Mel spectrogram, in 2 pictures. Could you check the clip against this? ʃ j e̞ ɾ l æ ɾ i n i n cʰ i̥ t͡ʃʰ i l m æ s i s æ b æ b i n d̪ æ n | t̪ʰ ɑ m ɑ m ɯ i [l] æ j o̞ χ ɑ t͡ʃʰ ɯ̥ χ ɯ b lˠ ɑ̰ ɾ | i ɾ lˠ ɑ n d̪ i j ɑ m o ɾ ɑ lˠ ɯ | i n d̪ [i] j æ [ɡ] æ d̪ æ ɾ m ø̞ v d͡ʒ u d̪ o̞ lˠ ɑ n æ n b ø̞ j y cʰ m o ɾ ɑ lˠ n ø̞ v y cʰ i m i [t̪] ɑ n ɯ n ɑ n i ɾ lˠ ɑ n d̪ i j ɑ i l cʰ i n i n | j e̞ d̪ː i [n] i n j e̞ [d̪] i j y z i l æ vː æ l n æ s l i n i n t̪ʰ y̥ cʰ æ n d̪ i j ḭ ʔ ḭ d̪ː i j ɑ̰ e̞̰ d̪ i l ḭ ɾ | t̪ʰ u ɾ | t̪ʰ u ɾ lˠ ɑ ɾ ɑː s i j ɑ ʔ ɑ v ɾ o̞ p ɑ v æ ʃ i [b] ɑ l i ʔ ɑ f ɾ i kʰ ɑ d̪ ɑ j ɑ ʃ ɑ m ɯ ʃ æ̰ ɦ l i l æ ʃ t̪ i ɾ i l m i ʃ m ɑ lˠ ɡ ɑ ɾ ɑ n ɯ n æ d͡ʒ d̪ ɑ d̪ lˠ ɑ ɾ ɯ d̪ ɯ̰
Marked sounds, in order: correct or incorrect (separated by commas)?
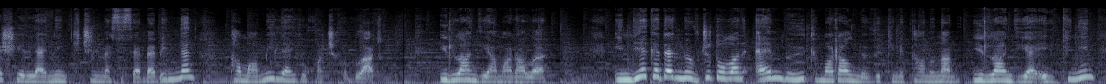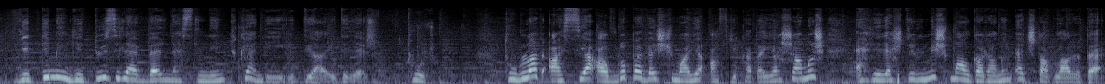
correct, correct, correct, incorrect, incorrect, incorrect, incorrect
